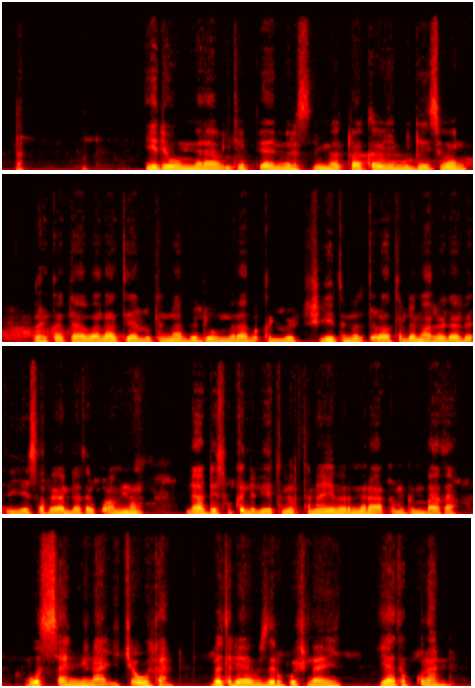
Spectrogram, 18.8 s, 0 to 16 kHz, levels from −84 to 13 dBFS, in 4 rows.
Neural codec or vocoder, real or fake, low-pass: codec, 32 kHz, 1.9 kbps, SNAC; fake; 14.4 kHz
